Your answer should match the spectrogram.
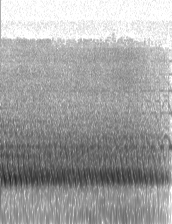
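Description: Ambulance siren sounding, a fast warbling tone held around one pitch, which stops at the end.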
